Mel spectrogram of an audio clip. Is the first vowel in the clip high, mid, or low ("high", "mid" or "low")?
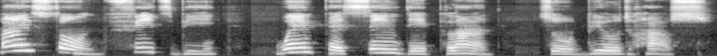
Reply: low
